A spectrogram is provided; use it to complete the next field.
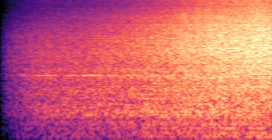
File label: VFX Short Fills & Reverse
